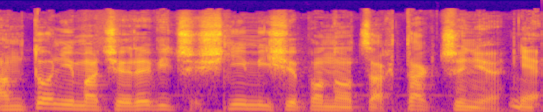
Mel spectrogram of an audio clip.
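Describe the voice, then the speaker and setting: A man with an unremarkable speaking voice talks at medium pitch and a moderate pace, with ordinary pitch variation. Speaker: radio host. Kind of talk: radio interview.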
